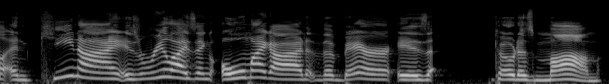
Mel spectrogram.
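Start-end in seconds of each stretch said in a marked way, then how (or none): 2.2-6.0 slow dawning realization. Retold or imitated. Kenai slowly realizes the truth.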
